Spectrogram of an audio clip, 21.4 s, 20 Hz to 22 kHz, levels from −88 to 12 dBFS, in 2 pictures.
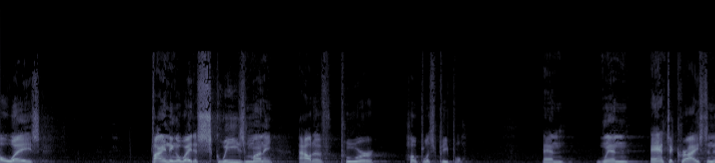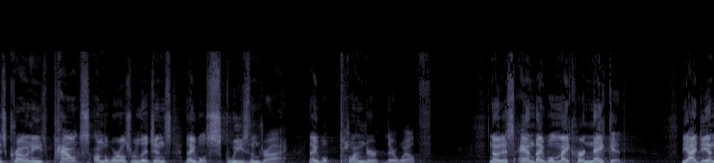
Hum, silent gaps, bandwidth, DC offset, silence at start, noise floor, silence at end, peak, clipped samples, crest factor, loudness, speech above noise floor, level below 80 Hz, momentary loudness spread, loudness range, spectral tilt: none; none; 15 kHz; under 0.1%; 0 s; -77 dBFS; 0 s; -14 dBFS; under 0.1%; 24 dB; -35 LUFS; 42 dB; -82 dBFS; 13 LU; 7 LU; -4 dB/octave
